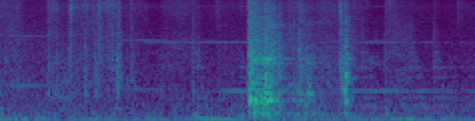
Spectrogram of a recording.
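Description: Plastic dashboard trim bezel being set down: a short clatter about a second in, then a lighter knock just after.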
